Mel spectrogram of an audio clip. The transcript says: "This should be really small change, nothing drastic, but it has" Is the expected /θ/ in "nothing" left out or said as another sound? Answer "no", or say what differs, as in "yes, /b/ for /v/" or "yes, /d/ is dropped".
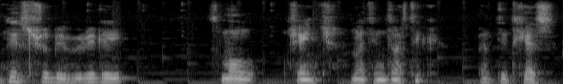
yes, /t/ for /θ/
